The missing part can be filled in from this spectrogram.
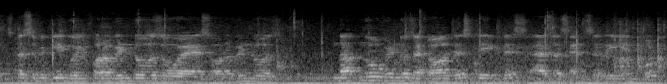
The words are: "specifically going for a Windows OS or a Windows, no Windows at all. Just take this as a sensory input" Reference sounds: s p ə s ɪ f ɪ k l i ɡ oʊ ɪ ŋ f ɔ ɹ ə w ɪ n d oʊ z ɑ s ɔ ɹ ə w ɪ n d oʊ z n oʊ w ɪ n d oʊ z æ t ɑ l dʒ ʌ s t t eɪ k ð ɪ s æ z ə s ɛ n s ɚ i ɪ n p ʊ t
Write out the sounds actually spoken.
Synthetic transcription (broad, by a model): s p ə s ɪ f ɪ k l i ɡ oʊ ɪ ŋ f ɔ ɹ ə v ɪ n d oʊ z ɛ s ɔ ɹ ə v ɪ n d oʊ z n oʊ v ɪ n d oʊ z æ t ɑ l dʒ ʌ s t t eɪ k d ɪ s æ z ə s ɛ n s ɚ i ɪ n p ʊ t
